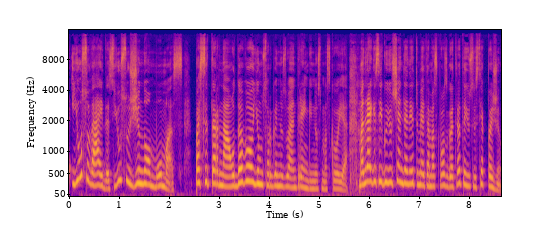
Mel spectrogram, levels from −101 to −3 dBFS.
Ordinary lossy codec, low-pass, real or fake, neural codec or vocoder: MP3, 96 kbps; 14.4 kHz; real; none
